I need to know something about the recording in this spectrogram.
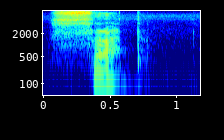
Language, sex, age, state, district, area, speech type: Kashmiri, male, 45-60, Jammu and Kashmir, Ganderbal, rural, read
